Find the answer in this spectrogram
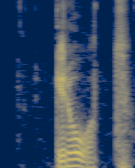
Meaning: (verb) imperative of gråta; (noun) 1. crying, weeping 2. crying, weeping: tears (when more idiomatic)
- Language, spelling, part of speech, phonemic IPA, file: Swedish, gråt, verb / noun, /ɡroːt/, Sv-gråt.flac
